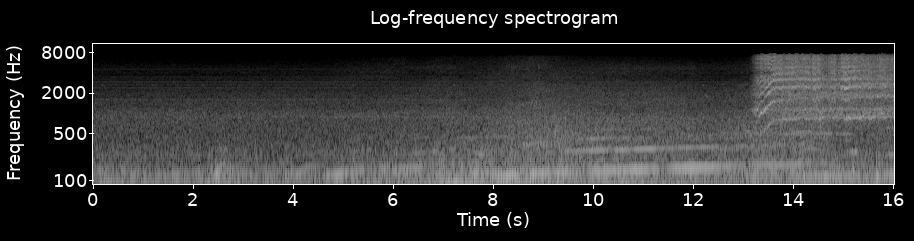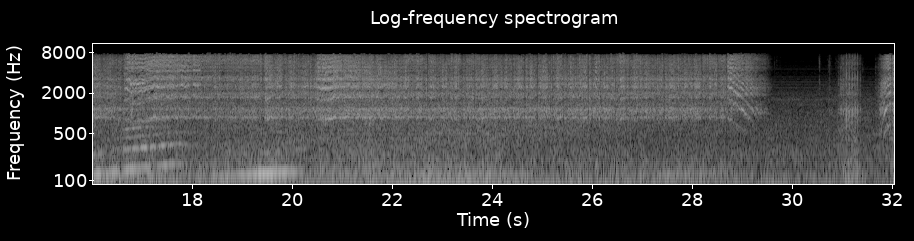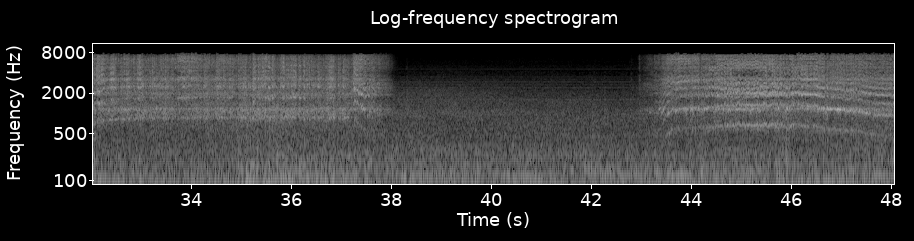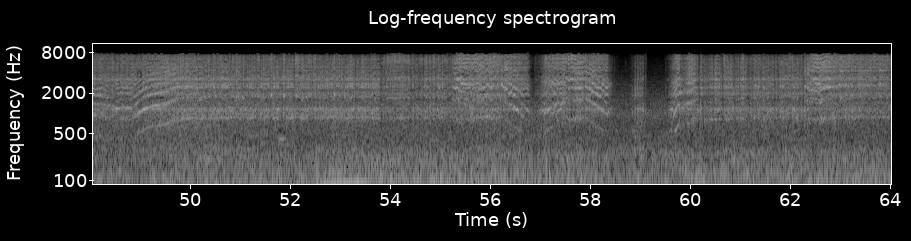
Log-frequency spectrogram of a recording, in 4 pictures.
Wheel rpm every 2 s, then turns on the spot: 0, 0, 0, 0, 0, 0, 100, 230, 220, 230, 230, 230, 230, 230, 60, 50, 220, 230, 120, 0, 0, 60, 170, 150, 160, 230, 230, 200, 90, 60, 220, 230.
none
